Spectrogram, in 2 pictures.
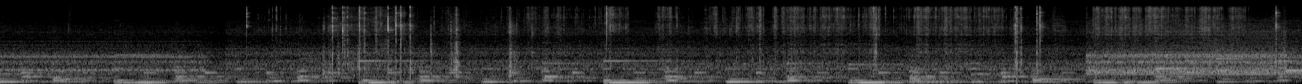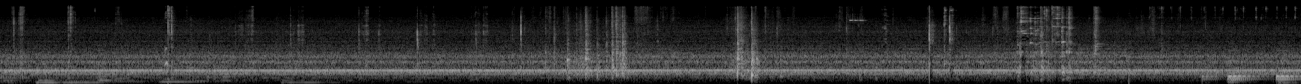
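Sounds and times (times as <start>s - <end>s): steady tone: 0.0s - 16.6s.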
